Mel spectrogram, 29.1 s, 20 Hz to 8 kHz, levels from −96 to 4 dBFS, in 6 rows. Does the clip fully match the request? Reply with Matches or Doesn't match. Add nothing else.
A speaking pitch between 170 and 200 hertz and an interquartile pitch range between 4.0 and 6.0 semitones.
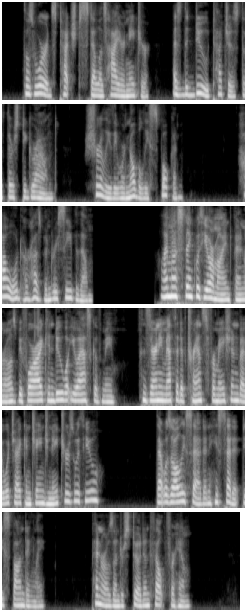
Matches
